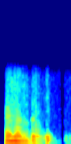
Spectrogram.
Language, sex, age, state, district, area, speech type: Telugu, female, 30-45, Andhra Pradesh, Konaseema, urban, conversation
